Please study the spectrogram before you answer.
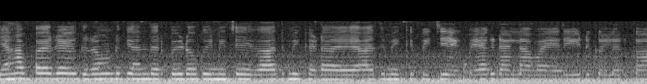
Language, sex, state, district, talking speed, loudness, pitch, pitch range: Hindi, female, Rajasthan, Bikaner, 215 wpm, -14 LUFS, 80 Hz, 75-80 Hz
